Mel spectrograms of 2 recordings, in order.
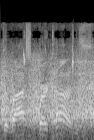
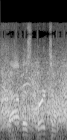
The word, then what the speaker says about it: Davis Bertans: Oh, well, now, at this point in my life, it's Davos Bertans. Is that how you say his name? Davis Bertans.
